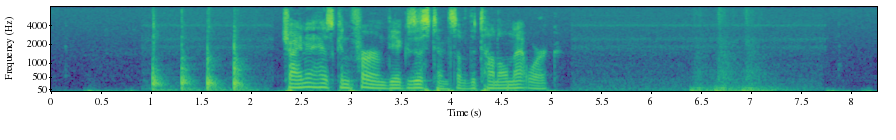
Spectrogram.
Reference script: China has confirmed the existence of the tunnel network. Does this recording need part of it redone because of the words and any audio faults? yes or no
yes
